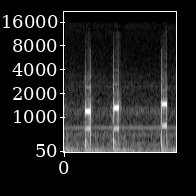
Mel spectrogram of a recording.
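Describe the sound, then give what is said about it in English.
Three telephone keypad tones as NBC's home phone number is entered after an automated line asks for a 10-digit home telephone number. Each is a short dual-pitched beep, the first two closer together and the last after a longer pause, with a faint steady hum underneath. “Please enter your 10-digit home telephone number beginning with area code.”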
